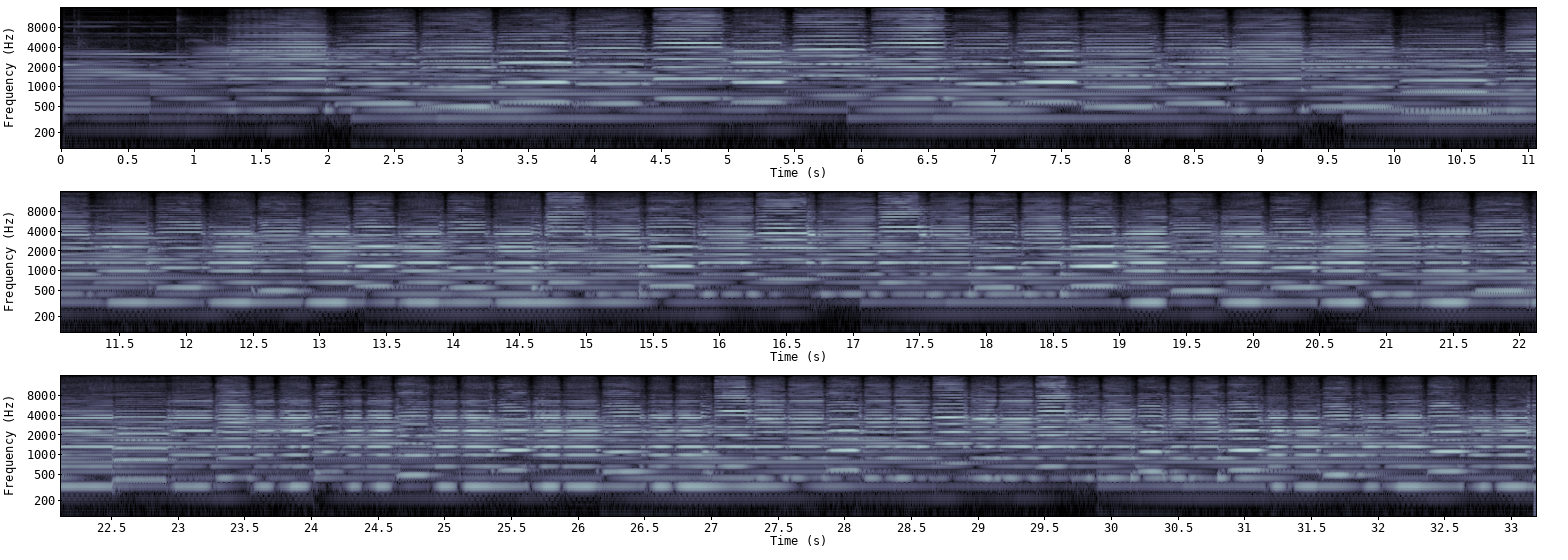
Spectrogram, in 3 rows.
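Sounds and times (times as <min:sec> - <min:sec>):
fiddle playing: 0:00.0 - 0:33.1.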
